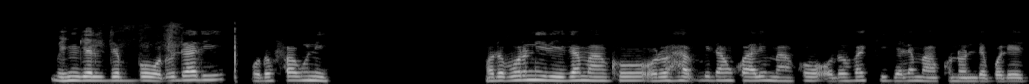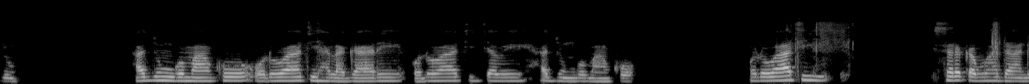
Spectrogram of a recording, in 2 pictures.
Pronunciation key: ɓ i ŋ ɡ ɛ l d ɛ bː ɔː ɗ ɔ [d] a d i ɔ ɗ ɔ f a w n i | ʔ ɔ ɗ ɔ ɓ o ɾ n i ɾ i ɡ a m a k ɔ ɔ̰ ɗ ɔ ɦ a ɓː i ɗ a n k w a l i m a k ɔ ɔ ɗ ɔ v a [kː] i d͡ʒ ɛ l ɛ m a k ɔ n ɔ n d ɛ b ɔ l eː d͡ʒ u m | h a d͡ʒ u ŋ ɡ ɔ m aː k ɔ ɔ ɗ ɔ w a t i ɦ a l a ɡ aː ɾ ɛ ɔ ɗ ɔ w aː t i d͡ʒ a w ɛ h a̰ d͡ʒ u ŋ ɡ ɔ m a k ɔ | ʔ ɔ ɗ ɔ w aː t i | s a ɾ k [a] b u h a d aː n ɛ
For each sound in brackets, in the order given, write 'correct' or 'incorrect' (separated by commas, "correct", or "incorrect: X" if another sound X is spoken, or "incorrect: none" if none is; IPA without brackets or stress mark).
correct, correct, correct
